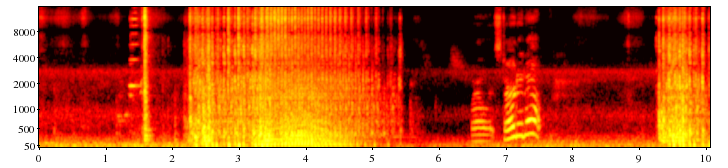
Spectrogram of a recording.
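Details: Craftsman 22-inch mower, 5.5 hp Tecumseh, sat about 10 years, primed then given starter fluid before carburetor service: fires and runs roughly about three seconds, then fades and dies; fuel starvation from plugged carburetor bowl-nut main jet.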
